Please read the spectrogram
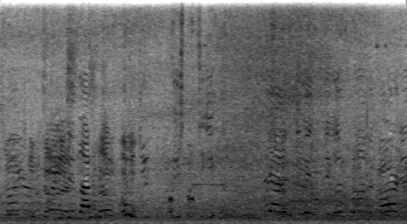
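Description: Indistinct voices of several people talking over one another, with no single clear speaker, over a faint steady hum.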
